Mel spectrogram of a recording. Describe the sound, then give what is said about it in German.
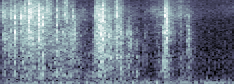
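Paper envelope being handled and opened to reveal a prediction board inside, giving faint, continuous crinkly rustling with a few slightly louder crackles. “Und ich möchte jetzt zum allerersten Mal den Umschlag zurücknehmen.”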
